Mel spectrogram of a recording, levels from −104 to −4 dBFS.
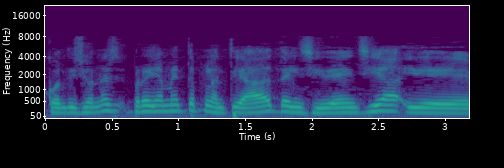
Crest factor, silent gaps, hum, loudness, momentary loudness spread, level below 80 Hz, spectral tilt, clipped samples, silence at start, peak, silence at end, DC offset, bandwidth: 14 dB; none; none; -51 LUFS; 5 LU; -74 dBFS; -6.5 dB/octave; under 0.1%; 0 s; -36 dBFS; 0 s; under 0.1%; 8.2 kHz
